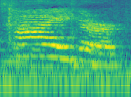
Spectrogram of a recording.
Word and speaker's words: tiger: word tiger versus tigger so we have tiger that begins with an open syllable versus tigger we have the closed syllable because we have the extra g there yes when you have an open syllable that vowel is going to be long this one we have a vowel and it's followed by a convolution it's closed and then it would be short so this word is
